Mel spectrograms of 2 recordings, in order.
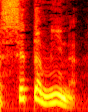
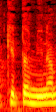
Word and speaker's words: cetamina: Porque a pronúncia em português, teoricamente, é cetamina, né? Mas o pessoal fala ketamina mesmo por conta da pronúncia em inglês.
